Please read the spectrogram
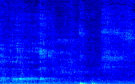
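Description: Two short, low thumps about a fifth of a second apart, a little past the middle, as bare feet step onto a digital bathroom scale on a tiled floor, over a steady low hum.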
